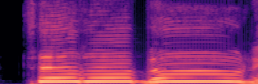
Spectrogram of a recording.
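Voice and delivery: "To the moon" squealed very high and loud, slow; to the moon cry. Pretend. Mocking a wrestler's rocket rise, high slow squeal. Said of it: "He's gone to the moon".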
